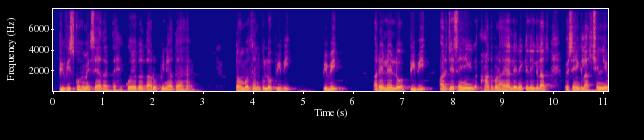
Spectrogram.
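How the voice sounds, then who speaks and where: A man runs an exam-prep vocabulary lesson in a mellow, warm tone. His pitch sits in the ordinary middle range for a man. He explains through repeated rhetorical questions and folksy memory tricks. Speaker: teacher.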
